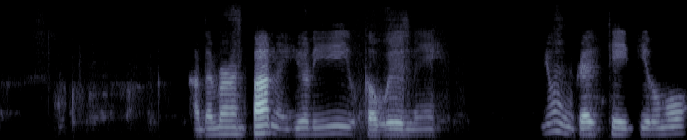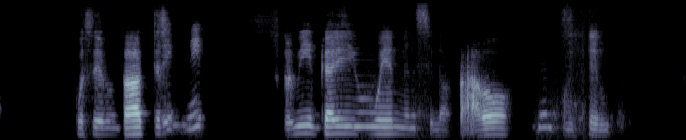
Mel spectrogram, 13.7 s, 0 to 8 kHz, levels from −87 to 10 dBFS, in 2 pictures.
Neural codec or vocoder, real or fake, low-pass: codec, 16 kHz, 0.5 kbps, X-Codec, HuBERT features, trained on balanced general audio; fake; 7.2 kHz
